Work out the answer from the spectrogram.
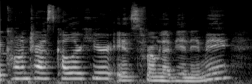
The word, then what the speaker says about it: La Bien-Aimée: of French names, and I hear a lot of people struggle with La Bien-Aimée. So if you're watching this and you're wondering, it is La Bien-Aimée. The contrast color here is from La Bien-Aimée.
